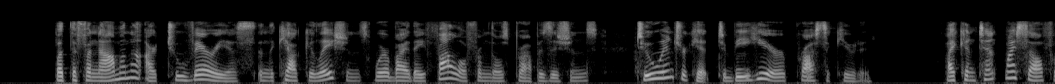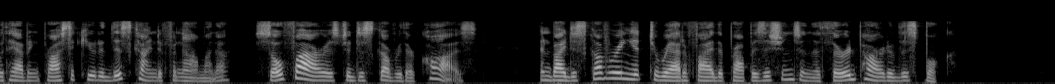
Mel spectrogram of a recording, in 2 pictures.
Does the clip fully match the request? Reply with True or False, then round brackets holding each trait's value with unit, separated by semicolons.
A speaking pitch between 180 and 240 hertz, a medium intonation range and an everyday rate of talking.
True (185 Hz; 3.9 semitones; 155 wpm)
